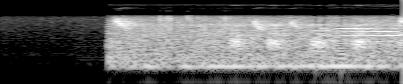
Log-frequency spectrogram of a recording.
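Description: Cat meowing against a steady hiss-like background, starting about half a second in after a brief silence.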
